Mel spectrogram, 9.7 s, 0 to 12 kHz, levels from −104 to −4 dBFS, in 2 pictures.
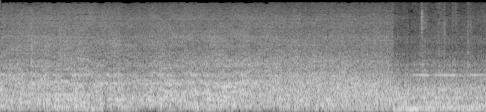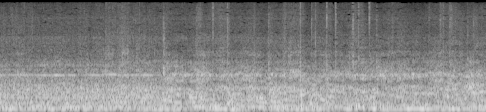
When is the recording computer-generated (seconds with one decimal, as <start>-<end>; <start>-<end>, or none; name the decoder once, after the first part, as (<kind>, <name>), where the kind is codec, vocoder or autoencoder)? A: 0.0-2.7 (codec, SNAC); 6.5-9.7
